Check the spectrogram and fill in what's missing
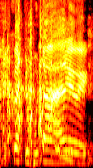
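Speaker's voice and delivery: slow words through a loud laugh. Real, not acted. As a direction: laugh hard while cursing. Cracking up at joke.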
